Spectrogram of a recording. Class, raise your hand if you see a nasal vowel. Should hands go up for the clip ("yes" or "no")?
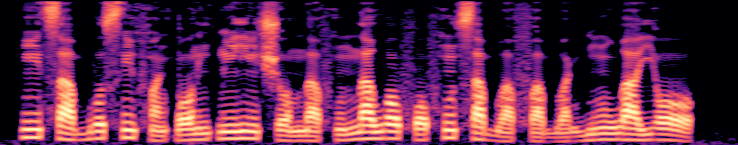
yes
